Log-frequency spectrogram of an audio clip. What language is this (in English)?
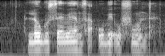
Zulu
